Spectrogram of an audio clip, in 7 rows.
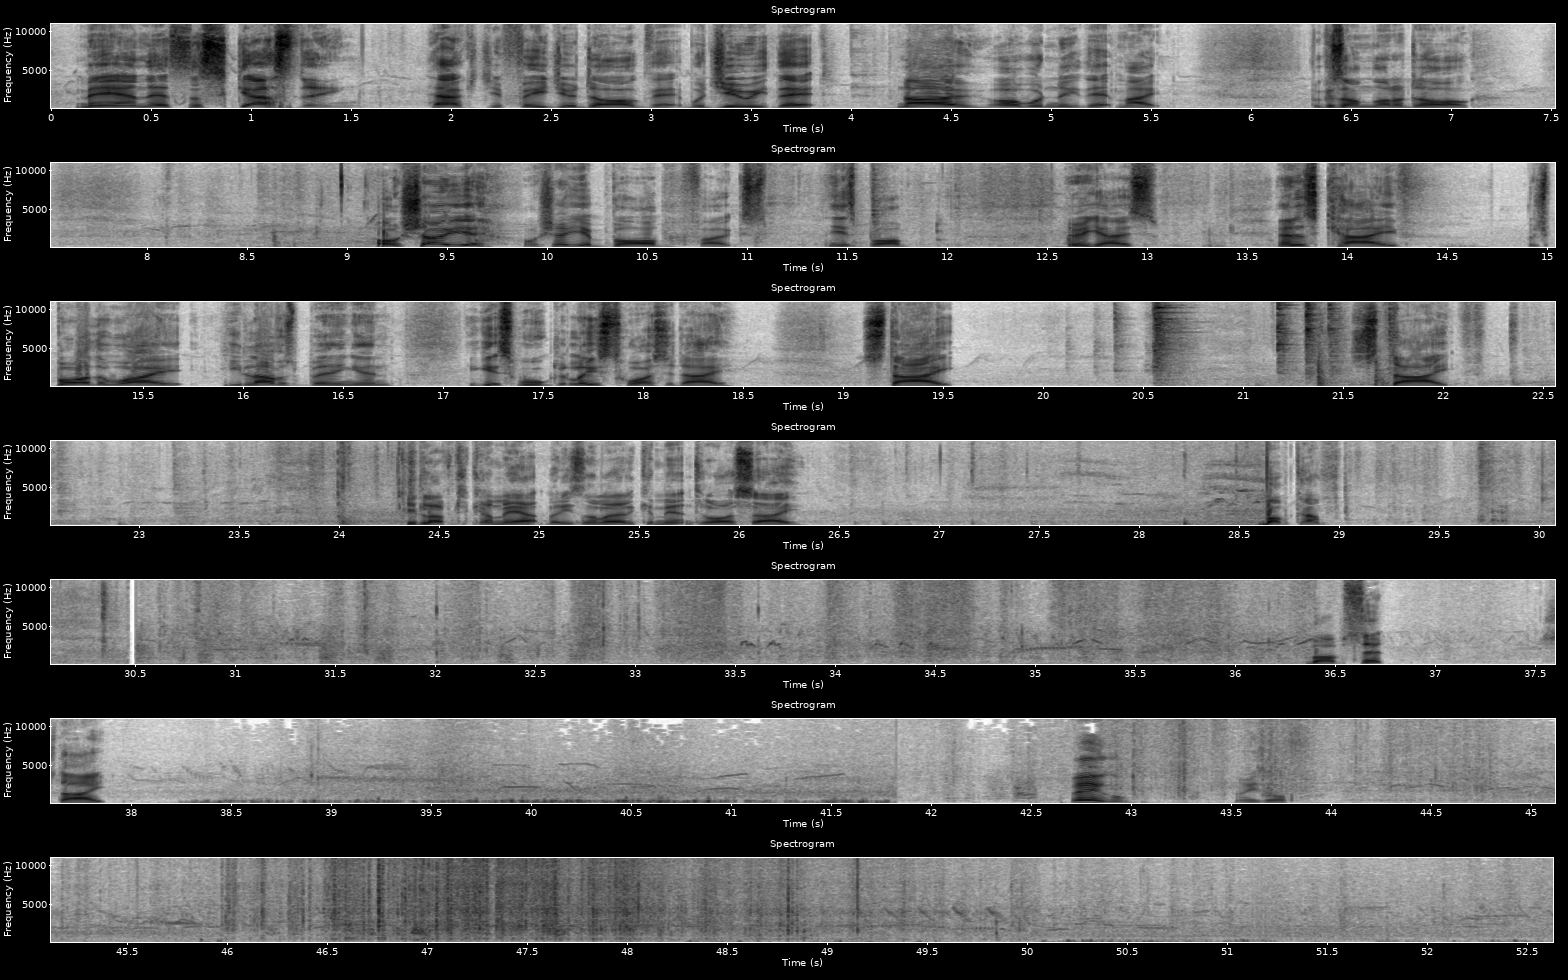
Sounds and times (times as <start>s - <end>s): Speech: 0.1s - 5.6s, 6.3s - 7.2s, 9.1s - 11.8s, 12.6s - 18.5s, 19.1s - 19.6s, 21.6s - 22.9s, 24.3s - 26.4s, 28.6s - 29.0s, 36.4s - 36.8s, 37.6s - 37.9s, 42.7s - 43.8s.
